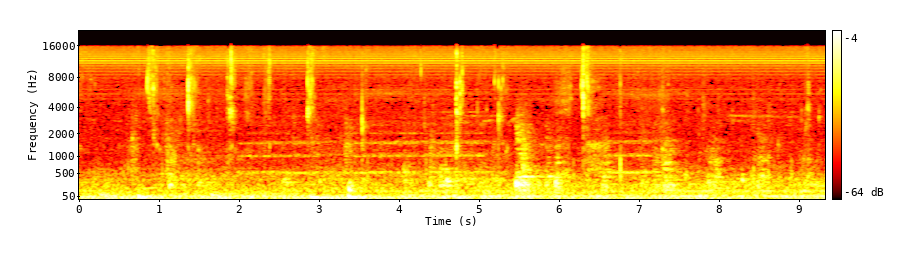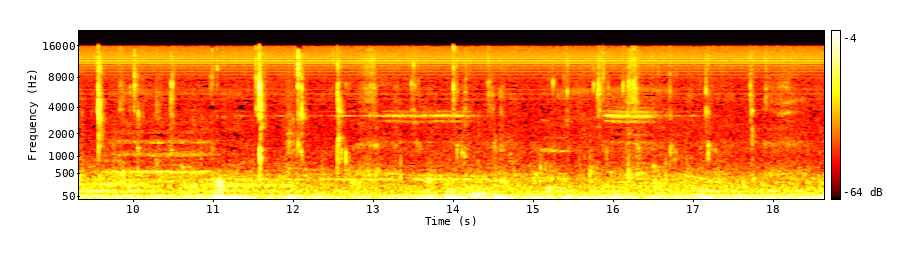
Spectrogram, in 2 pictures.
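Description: A person chewing a mouthful of rice and curry close to the microphone, with many small wet clicks and smacks of the mouth.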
